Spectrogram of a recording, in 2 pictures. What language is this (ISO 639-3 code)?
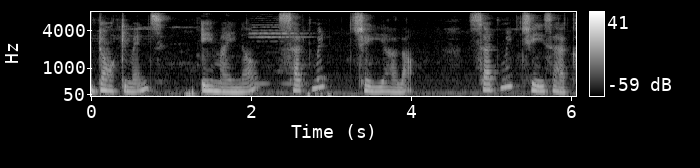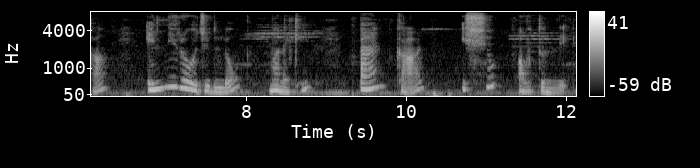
tel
